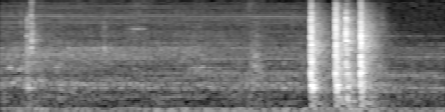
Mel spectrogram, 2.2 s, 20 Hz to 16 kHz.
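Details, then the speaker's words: Early-1980s JVC HR-D130 VCR, about 40 years old: quick cluster of four sharp clicks as the tape-threading mechanism moves and threads only one side; broken tooth on plastic counter-rotating gear. "I guarantee you the tooth is broken off of that gear it's only threading one side and we'll hear it clicking probably on the way back"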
